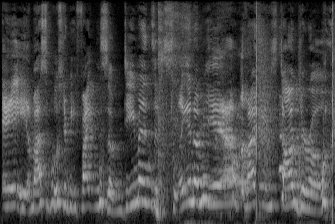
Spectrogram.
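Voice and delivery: comic New Jersey tough talk; Tanjiro with a Jersey accent. Acted. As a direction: ham up a brash Jersey accent. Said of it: "Tanjiro from Jersey?".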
